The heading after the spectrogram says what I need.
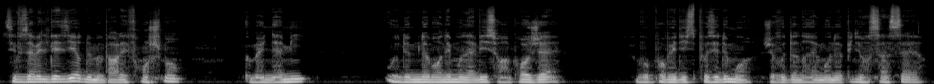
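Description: A man reading a novel aloud, voicing a lively, quick-witted young woman in his own low voice. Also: natural voice. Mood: polite. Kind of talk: audiobook character reading.

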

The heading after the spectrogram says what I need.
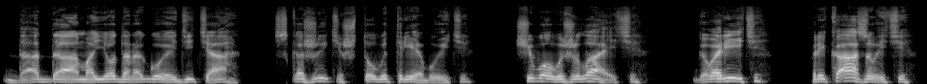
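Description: A man voicing an aging, scheming queen mother who pleads with her son in a raised, drawn-out way. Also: medium pitch, a bit bright, no room sound, clean studio sound, pitched above the performer's own voice. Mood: imploring.

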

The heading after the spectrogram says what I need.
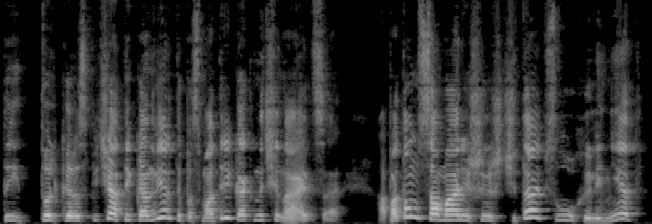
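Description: A man voicing a clever schoolgirl who coaxes a classmate gently and slyly. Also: very high voice, big pitch swings, normal speed, voice pushed up, full character voice. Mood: coaxing. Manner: coaxing. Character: clever schoolgirl, coaxing and sly.

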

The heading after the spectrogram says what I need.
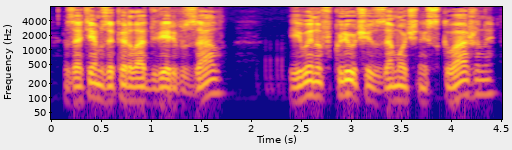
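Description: Deep-voiced man narrating a story. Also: bright, forceful tone, no room sound, studio quality. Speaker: audiobook narrator. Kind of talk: scripted narration.

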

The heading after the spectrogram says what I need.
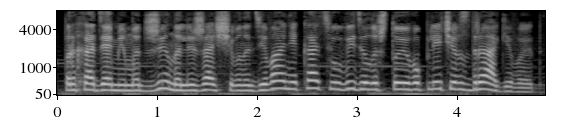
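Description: A woman narrating a romance novel in an even storytelling voice. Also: mid-range voice, brisk, faint music behind.

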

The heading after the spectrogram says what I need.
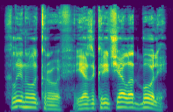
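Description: A man narrating an audiobook in an even, measured reading voice. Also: mid-range voice, clear, resonant tone, no room sound, studio quality.

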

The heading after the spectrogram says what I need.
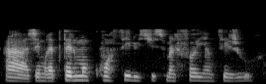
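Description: A woman voicing an excitable, enthusiastic balding wizard father in an audiobook reading. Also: lowish voice, fast, dull audio, lightly acted.

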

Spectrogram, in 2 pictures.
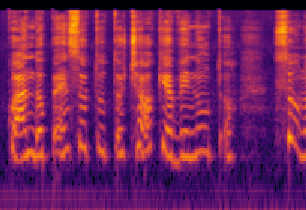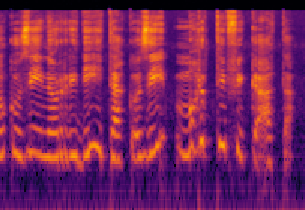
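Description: A woman reader voicing a tearful young maid with a high, pleading voice in a storybook reading. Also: fairly quick, dry recording, natural voice. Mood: distressed.

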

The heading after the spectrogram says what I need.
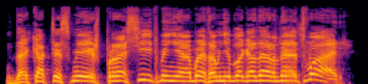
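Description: A man reading the part of a drunk, raging male Nazi camp commandant in an audiobook, shouting and ranting in a bullying, unhinged way. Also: very animated, very slow, gravelly, no echo, clean studio sound, heavily acted. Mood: furious. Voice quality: shrill, furious shouting.

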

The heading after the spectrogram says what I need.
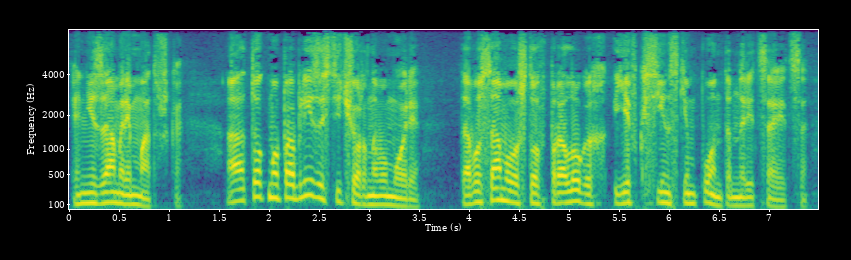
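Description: A man voicing a patient, educated man who calmly explains things to an old woman, in an audiobook. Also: mid-range voice, normal speed, no echo, lo-fi sound. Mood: explaining.

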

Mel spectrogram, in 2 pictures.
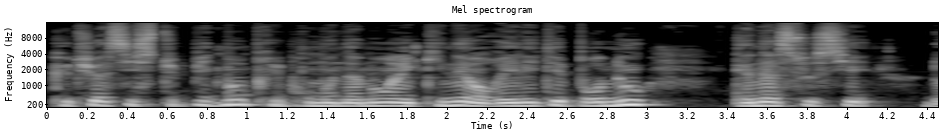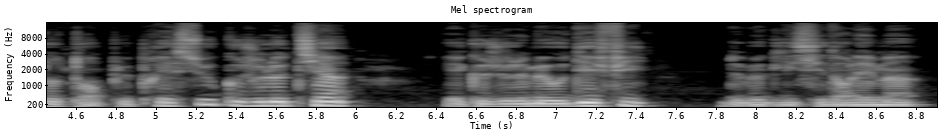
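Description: A cunning, seductive adventuress who speaks in a coaxing, insistent way, as a man puts her on in a raised, somewhat husky register. The tone is dark and mellow rather than bright. It suits a storybook serial full of intrigue. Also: fairly high pitch, brisk, voice pushed up, close to an everyday voice. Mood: scheming. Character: scheming seductive female adventuress, persuasive. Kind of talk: audiobook character reading.

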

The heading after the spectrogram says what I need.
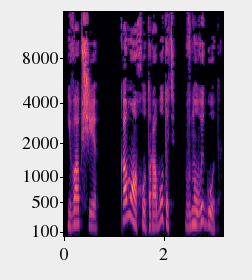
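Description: A woman reads a sensible, prim teenage girl from an audiobook, proper and a little bossy about manners. The voice is the reader's own low one, recorded dry. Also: animated, moderate pace, darkish tone, no echo.

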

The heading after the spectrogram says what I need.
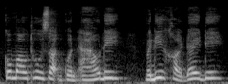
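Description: A woman voicing a stern, quick-tempered older lady of the house who scolds and gives orders. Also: high-pitched, dark tone, close to an everyday voice. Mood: scolding. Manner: scolding, commanding.

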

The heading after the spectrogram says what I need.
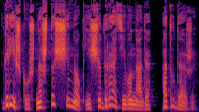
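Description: A reader voicing a spiteful, gossiping old maid who mocks and pries, with a husky, mellow voice. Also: medium pitch, sing-song, normal speed. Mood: indignant. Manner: mocking, scolding, prying.

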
